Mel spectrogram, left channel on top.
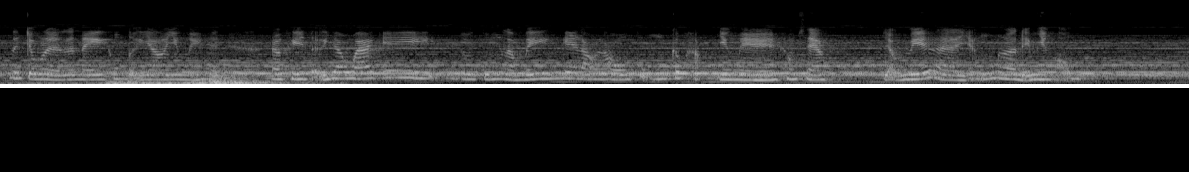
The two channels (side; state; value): right; silent; digital silence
